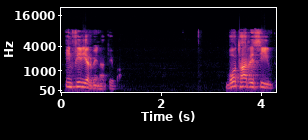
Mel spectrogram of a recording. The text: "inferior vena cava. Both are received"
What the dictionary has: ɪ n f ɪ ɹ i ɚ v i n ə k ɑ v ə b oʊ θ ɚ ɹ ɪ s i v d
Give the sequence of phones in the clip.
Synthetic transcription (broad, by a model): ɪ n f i ɹ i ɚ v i n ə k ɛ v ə b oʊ t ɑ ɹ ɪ s i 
